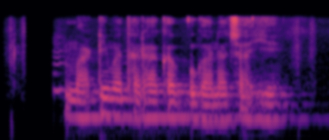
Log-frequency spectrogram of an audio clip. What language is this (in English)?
Chhattisgarhi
